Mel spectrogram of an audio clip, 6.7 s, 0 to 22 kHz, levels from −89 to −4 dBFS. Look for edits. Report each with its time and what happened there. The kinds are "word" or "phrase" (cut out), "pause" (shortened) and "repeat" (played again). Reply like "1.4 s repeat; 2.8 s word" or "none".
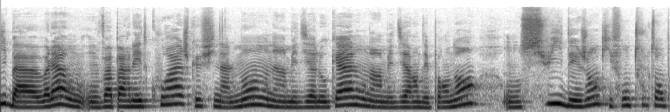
1.9 s word; 5.0 s word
